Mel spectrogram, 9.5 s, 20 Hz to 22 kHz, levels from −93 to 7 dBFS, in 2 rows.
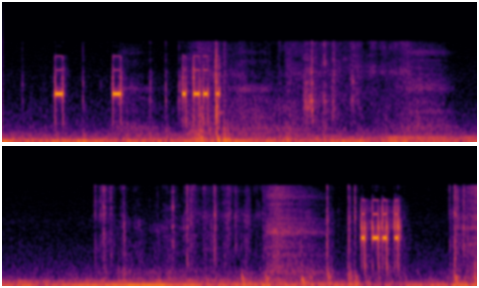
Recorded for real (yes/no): yes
